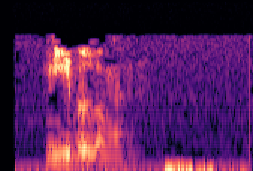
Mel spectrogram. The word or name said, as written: nibelungen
